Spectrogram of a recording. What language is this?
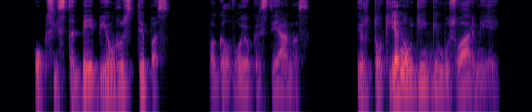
Lithuanian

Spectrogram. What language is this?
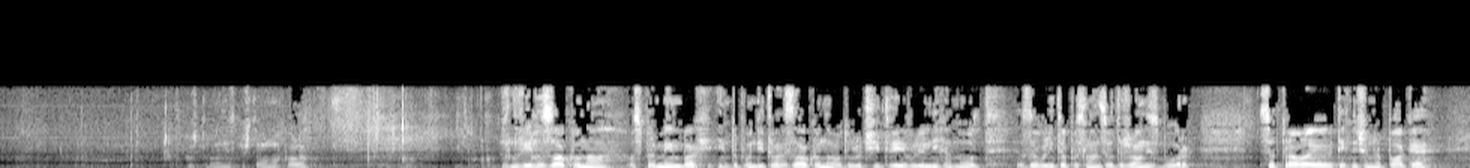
Slovenian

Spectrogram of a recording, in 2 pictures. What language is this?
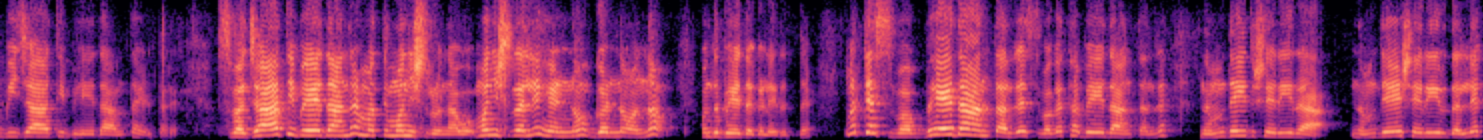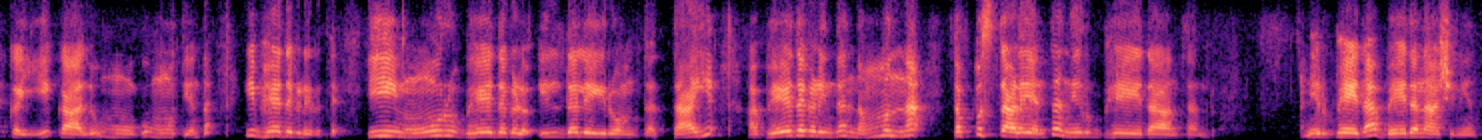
Kannada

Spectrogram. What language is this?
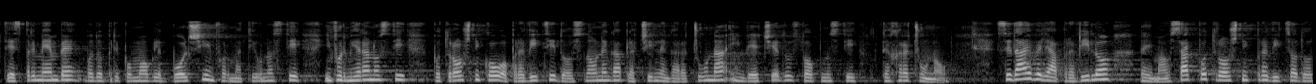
Slovenian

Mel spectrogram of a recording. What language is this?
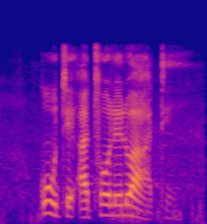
Swati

